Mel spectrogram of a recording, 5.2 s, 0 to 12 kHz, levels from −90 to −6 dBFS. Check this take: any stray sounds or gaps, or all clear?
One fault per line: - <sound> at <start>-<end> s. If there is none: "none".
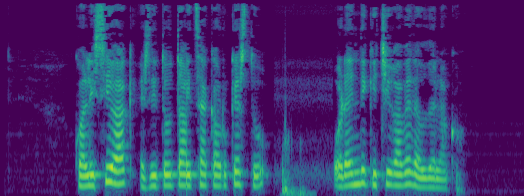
- thud at 2.8-3.2 s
